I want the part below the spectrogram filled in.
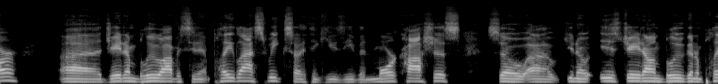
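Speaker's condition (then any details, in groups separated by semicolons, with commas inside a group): No condition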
